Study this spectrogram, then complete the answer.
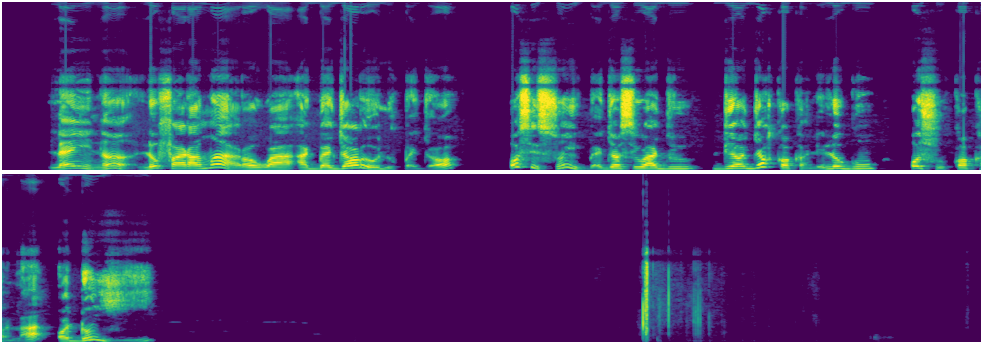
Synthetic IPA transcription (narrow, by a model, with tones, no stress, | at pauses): lɛ˨˧˦j̃ĩ˨nãː˨˦˨lo˨˦fa˧ɾa˧mɔ̃˦a˦˨ɾɔ˧wa˧a˧ɡ͡bɛ˧d͡ʒɔ˦ɾo˦˨o˧lu˨k͡pɛ˨d͡ʒɔ˨˦ | o˦si˦˨sũ˨˦i˦˨ɡ͡bɛ˨˦d͡ʒɔ˦si˦wa˦d͡ʒu˦di˦ɔ˧d͡ʒɔ˦kɔ˧kã˨le˨˦lo˦ɡũ˦ | o˧ʃu˨kɔ˧kã˨la˨˦ɔ˧dũ˦jiː˨˦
